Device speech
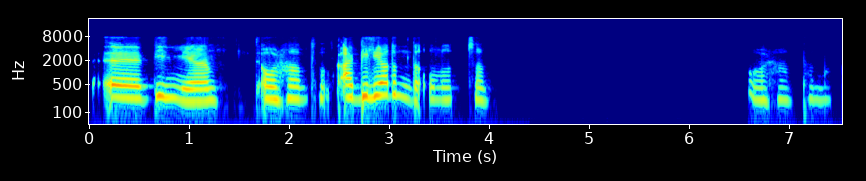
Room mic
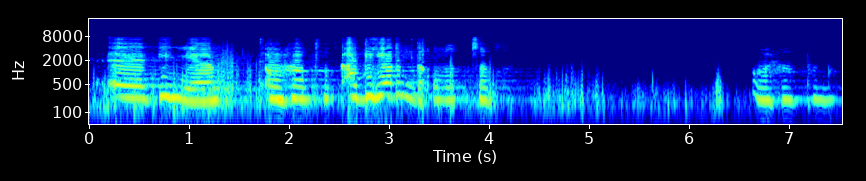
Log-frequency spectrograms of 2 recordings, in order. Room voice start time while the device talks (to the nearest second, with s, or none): none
